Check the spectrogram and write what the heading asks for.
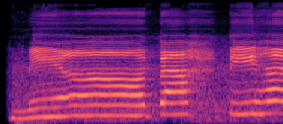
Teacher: نون ساکن کے بعد تا آگے ہے تو اخفا کریں گے، ناک میں آواز کو چھپا کر پڑھیں گے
